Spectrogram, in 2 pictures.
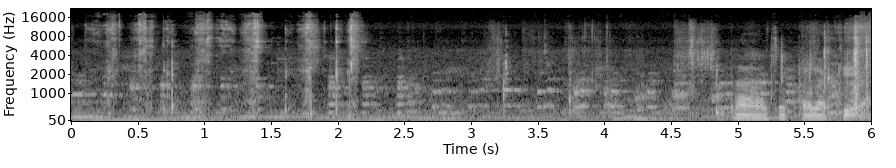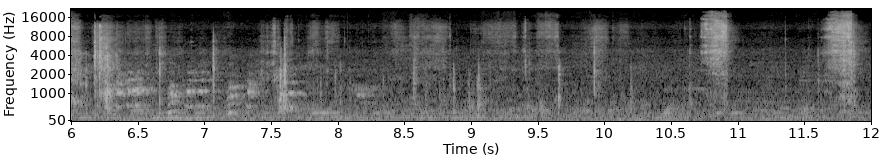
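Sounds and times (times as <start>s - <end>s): chickens clucking: 0.0s - 8.4s
knife rasping cutting strokes: 0.1s - 2.2s, 10.7s - 11.0s, 11.6s - 12.0s.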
